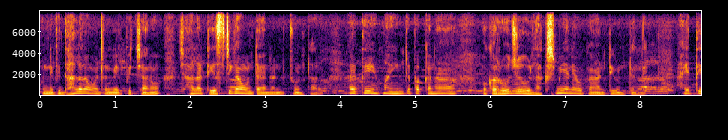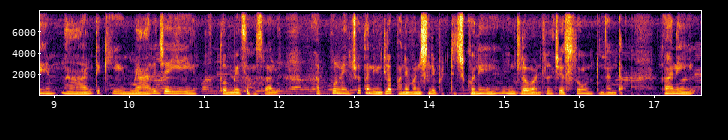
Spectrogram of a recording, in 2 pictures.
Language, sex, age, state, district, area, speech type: Telugu, male, 18-30, Telangana, Nalgonda, rural, spontaneous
